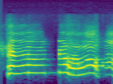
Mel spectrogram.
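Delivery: high, loud "hell no" of disbelief; incredulous high yelp; loud high outburst. Real, not acted. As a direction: shout it up high in shock. Repeated disbelief.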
